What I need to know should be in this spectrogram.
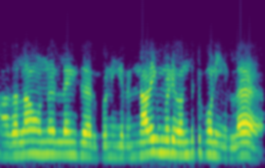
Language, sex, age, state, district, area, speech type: Tamil, male, 30-45, Tamil Nadu, Ariyalur, rural, conversation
